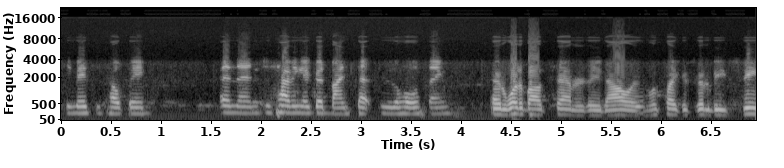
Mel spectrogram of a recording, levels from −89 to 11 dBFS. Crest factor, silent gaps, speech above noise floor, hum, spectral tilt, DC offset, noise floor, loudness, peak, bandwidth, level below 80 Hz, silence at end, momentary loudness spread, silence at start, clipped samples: 18 dB; none; 28 dB; none; -3 dB/octave; under 0.1%; -52 dBFS; -23 LUFS; -6 dBFS; over 20 kHz; -68 dBFS; 0 s; 8 LU; 0.05 s; under 0.1%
